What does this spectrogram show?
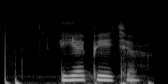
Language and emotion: Russian, neutral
